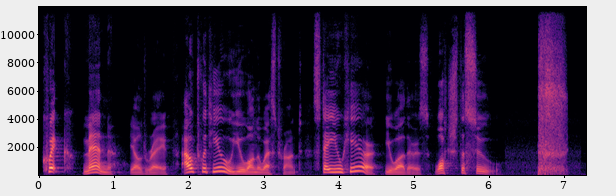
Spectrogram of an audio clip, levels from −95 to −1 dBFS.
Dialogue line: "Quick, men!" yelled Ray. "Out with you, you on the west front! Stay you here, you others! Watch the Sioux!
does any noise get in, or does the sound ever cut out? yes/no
yes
